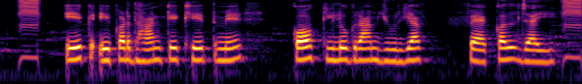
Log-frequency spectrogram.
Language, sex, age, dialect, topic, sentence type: Bhojpuri, female, 18-24, Western, agriculture, question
